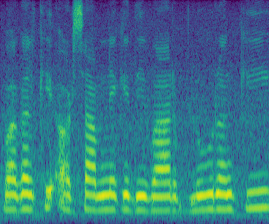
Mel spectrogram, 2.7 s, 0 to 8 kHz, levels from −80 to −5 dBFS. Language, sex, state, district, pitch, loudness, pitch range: Hindi, female, Maharashtra, Washim, 200 Hz, -15 LUFS, 190-205 Hz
